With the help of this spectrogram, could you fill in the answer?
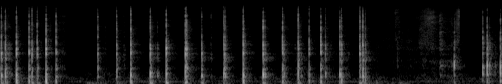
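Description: Long, dark-painted nails tap on a small white paperboard cosmetic box as it is rotated. About two dozen short, dry, bright clicks come in quick bursts, with a brief soft rustle near the end before a final few taps.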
